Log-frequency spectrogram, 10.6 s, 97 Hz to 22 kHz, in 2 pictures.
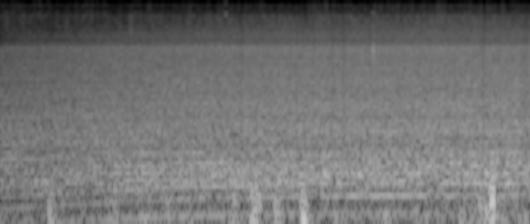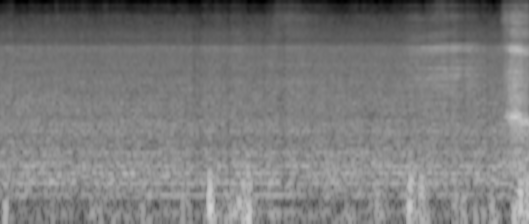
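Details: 1950s Wizard reversible box fan after cleaning and service, back on high speed: steady airy rush with low motor hum, even apart from light handling bumps.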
